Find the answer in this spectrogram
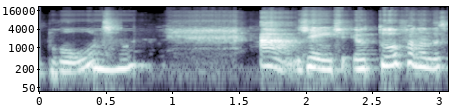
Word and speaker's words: Brot: Então, eu tenho ich, Dschungel, Brot. Aqui, notem que tem 2 pontos, que significa que esse O é longo, né? Brot, also Brot.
